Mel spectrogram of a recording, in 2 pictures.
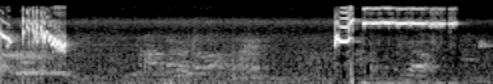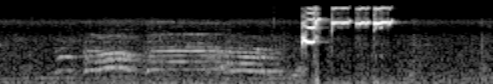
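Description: An orange-headed thrush sings high whistled phrases.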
